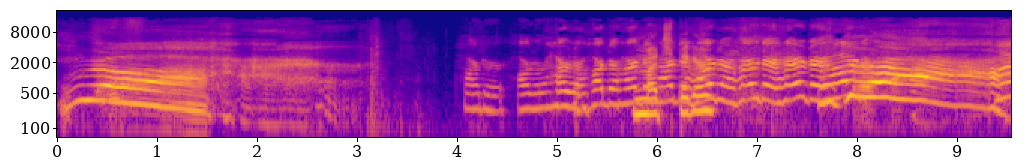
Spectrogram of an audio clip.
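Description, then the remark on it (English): A child reading a picture book aloud imitates a tiger's roar with drawn-out, wavering, high-pitched growls: one long strained cry, a brief pause, then a longer, louder roar that rises and falls. “You have to roar like a tiger.”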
